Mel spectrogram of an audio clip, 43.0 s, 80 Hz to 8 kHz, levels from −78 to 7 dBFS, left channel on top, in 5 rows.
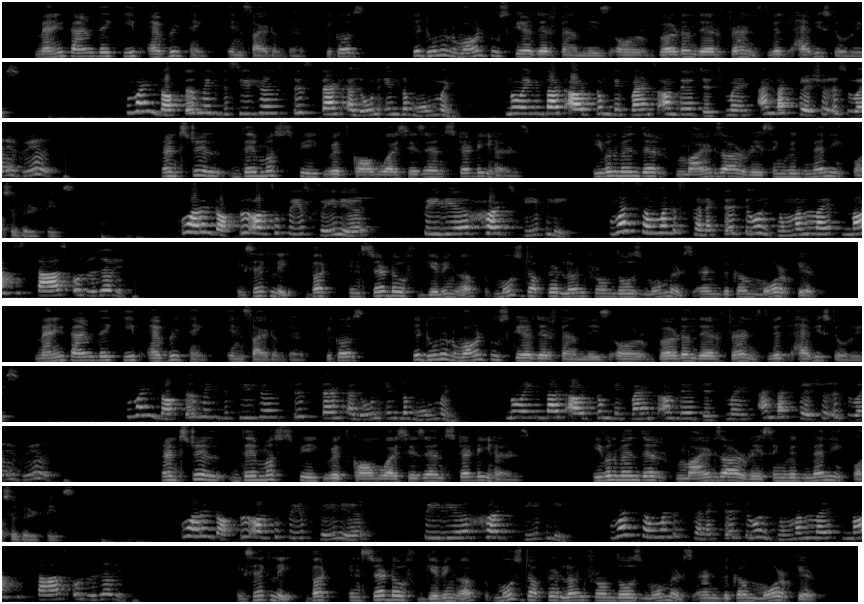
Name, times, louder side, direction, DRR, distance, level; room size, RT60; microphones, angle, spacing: voice 1, 0.3-3.0 3.3-3.6 4.1-8.8 18.8-22.4 23.1-26.5 36.8-42.5, right 1 dB, 10° right, 0.3 m, -36 dB
voice 2, 9.8-13.2 13.6-17.7 27.6-29.5 30.0-31.5 31.9-35.6, left 7 dB, 70° left, 0.4 m, -32 dB
4.2 x 3.1 x 2.7 m
head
